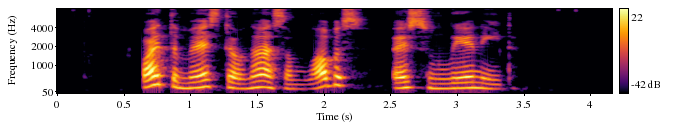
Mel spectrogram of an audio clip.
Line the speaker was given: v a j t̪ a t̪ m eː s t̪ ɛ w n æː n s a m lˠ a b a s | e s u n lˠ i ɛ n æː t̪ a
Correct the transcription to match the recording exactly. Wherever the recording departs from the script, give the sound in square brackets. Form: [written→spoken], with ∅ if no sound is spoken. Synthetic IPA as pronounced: v a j t̪ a [t̪→∅] m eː s t̪ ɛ w n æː [n→∅] s a m lˠ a b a s | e s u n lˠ i ɛ n [æː→iː] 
